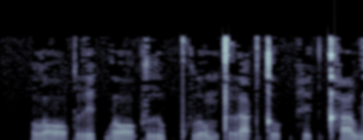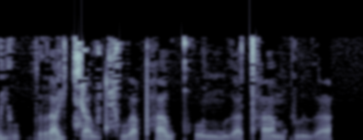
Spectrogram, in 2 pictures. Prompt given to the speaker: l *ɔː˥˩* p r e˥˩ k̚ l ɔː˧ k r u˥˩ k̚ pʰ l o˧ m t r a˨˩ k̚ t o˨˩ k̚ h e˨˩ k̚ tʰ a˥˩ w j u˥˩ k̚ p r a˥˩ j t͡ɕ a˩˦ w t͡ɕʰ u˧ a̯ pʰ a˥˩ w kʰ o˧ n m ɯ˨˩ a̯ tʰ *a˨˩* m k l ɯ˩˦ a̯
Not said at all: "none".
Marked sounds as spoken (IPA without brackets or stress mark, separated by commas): ɔː˨˩, a˧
